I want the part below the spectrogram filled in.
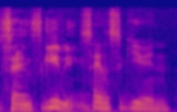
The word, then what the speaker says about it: Thanksgiving: Thanksgiving. Que eso no era una serie, Sense8. – Es que tratas como de pronunciar la TH con Thanksgiving.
